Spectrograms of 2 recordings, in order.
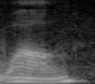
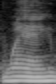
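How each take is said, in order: First: The name is said with a non-English pronunciation. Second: The name is said with an English pronunciation. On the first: This is how the name's owner says it. "I do believe they pronounce it Wang" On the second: This is how English speakers say it. "we who speak English would call it Wang"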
